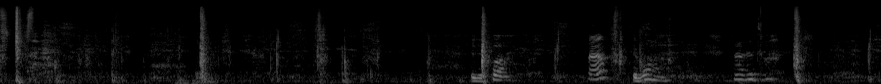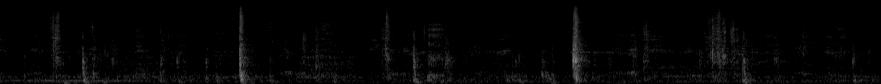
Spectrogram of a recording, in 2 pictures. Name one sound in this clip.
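Hands and feet slap and thump on a stone floor.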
